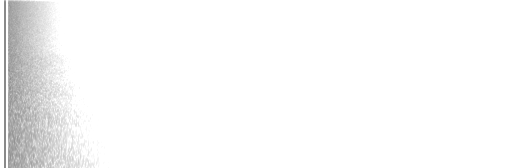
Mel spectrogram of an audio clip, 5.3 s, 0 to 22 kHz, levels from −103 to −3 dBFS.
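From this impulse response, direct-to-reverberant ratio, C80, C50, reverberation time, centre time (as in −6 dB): 2.0 dB, 5.5 dB, 3.5 dB, 1.2 s, 46 ms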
